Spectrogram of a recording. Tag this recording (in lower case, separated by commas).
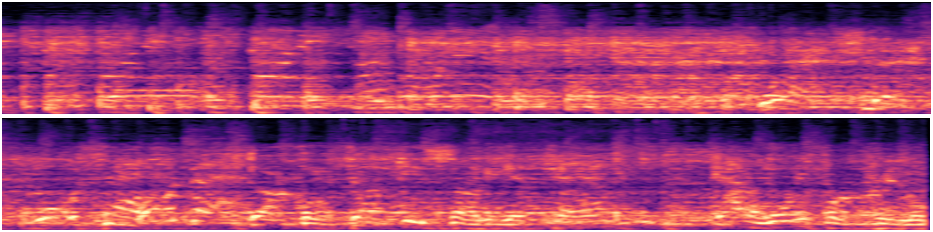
speech, music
